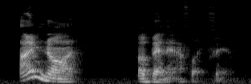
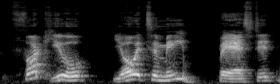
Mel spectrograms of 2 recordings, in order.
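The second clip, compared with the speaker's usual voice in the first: loud mock Boston accent; badly faked Boston accent, higher and louder; terrible accent; 7 semitones higher, 8 dB louder than usual. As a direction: yell it like a bad Boston tough guy. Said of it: "That's a terrible accent".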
